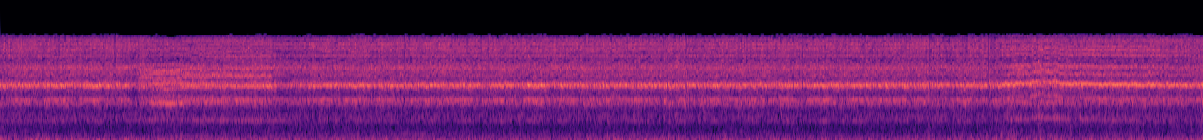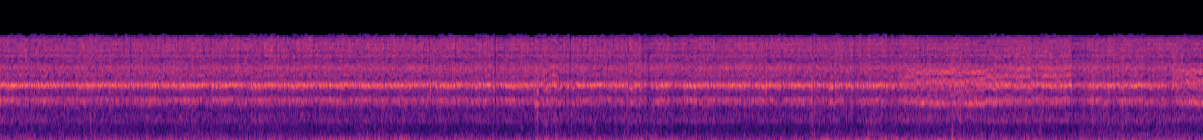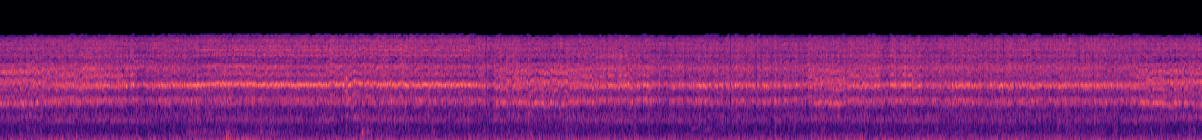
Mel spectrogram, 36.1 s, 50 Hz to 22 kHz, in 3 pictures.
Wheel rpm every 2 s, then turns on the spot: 160, 160, 160, 160, 160, 160, 160, 160, 160, 160, 160, 160, 170, 160, 160, 160, 160, 160.
none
